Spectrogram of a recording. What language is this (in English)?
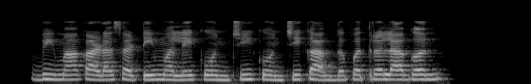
Marathi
